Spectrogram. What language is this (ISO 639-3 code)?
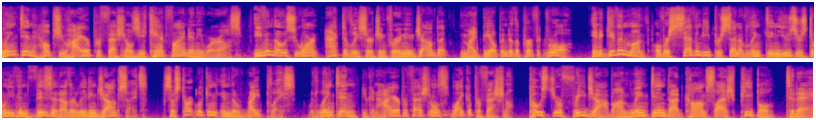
deu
